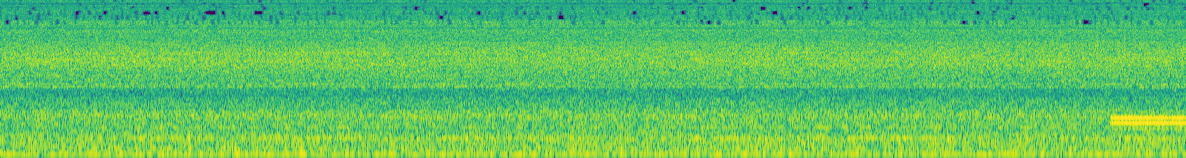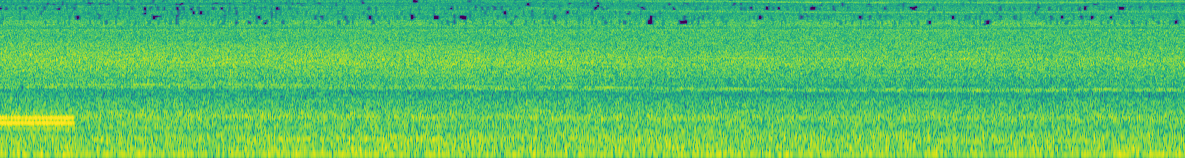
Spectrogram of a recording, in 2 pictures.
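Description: Jet engines roar steadily, heard from inside a cockpit.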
